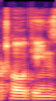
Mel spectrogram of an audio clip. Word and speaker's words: Tolkien's: modern understanding of orcs that comes from junior Tolkien's the Lord of the Rings and yes that is how you pronounce his name I wanted to see if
